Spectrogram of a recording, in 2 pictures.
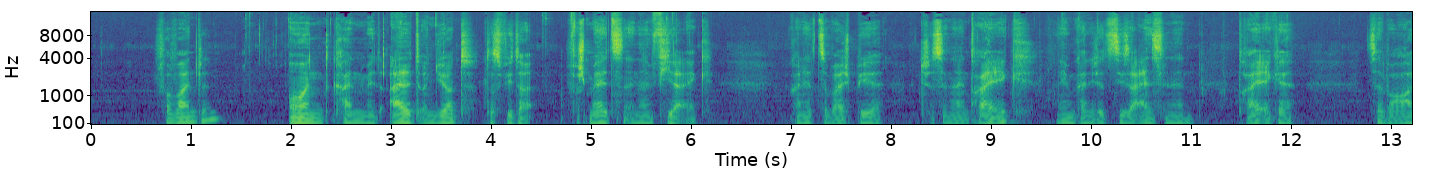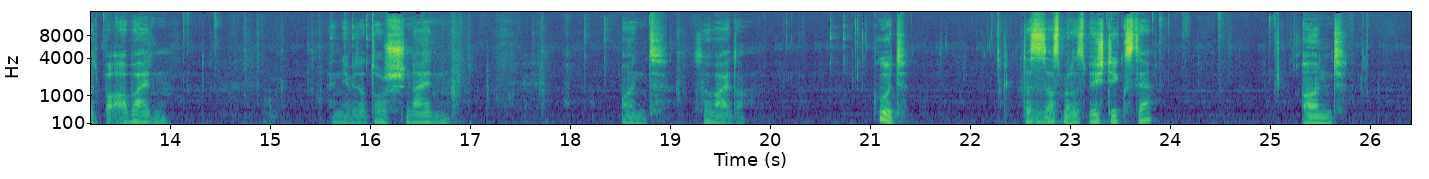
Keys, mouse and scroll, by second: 1.4-3.2 middle drag, 3.8 alt+j, 4.4-6.1 middle drag, 6.2 click, 9.1 ctrl+t, 9.5-11.6 drag, 10.9 e, 14.0 click, 15.0 ctrl+r, 15.4 click, 16.8 ctrl+Tab, 18.0 right click, 18.9 s, 22.1 e, 23.2-24.3 drag, 24.3-26.2 middle drag.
